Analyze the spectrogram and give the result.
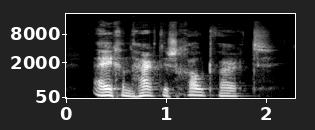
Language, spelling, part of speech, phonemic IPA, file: Dutch, eigen haard is goud waard, proverb, /ˈɛi̯.ɣə(n)ˈɦaːrt ɪs ˈxɑu̯t ˌʋaːrt/, Nl-eigen haard is goud waard.ogg
- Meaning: 1. home is where the heart is 2. my home is my castle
